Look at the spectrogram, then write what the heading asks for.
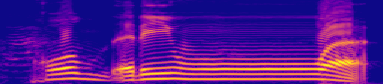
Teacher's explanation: wau sehingga bukanl lagi dibaca khud khudrin WA abqi tapi khudria sambil ditahan dengan guna sepanjang dua harakat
